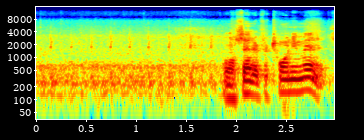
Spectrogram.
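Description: Water bubbles at a boil in a pot.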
